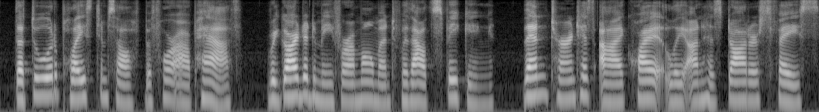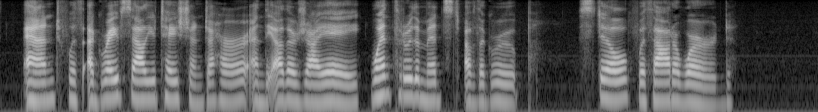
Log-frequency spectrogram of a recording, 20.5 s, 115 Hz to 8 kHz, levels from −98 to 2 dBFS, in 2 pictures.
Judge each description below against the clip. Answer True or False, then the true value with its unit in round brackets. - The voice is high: False (175 Hz)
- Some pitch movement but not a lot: False (2.2 semitones)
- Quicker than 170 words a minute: False (135 wpm)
